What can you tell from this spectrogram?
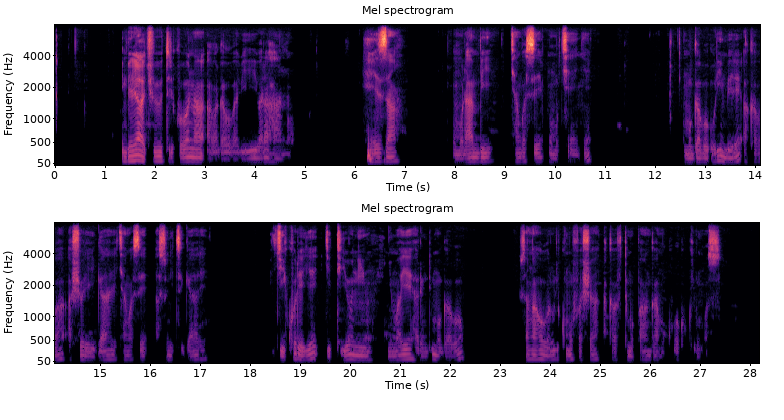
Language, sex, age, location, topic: Kinyarwanda, male, 18-24, Nyagatare, agriculture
